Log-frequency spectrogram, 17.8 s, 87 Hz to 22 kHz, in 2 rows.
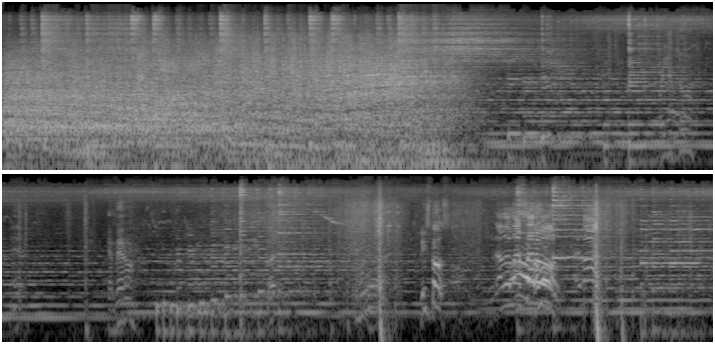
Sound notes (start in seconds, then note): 6.2 slow guitar music; 8.5 men speaking in foreign language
